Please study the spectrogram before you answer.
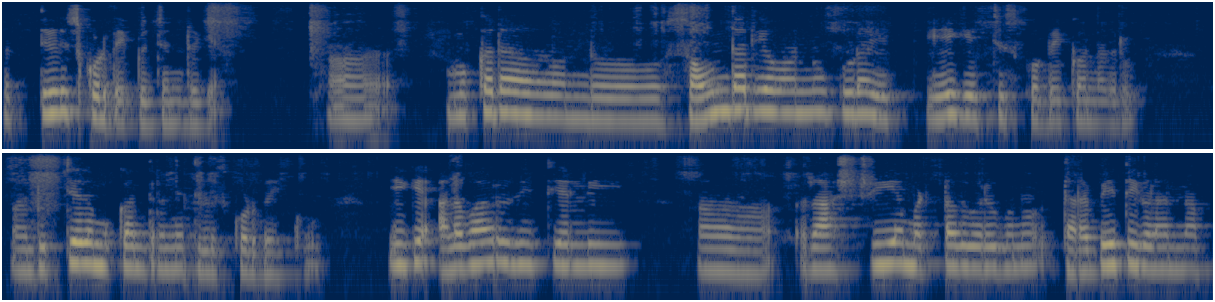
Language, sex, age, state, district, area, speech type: Kannada, female, 18-30, Karnataka, Chitradurga, rural, spontaneous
